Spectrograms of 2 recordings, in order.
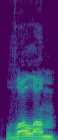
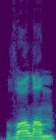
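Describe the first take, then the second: No difference in how they are said.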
